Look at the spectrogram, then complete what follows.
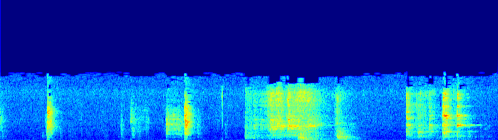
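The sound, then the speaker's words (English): A man loads dishes into a dishwasher in a kitchen: sharp ceramic clinks and clatters at irregular intervals, with a longer stretch of rattling plates and cutlery in the middle, and no talking. “Leaning on the breakfast table, the boy watches his father load the dishwasher.”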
